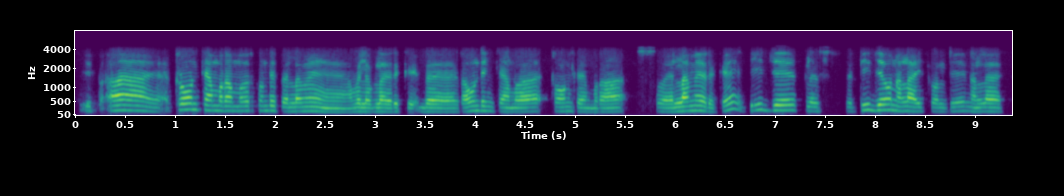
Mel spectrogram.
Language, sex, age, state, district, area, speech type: Tamil, male, 18-30, Tamil Nadu, Tiruvannamalai, urban, conversation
